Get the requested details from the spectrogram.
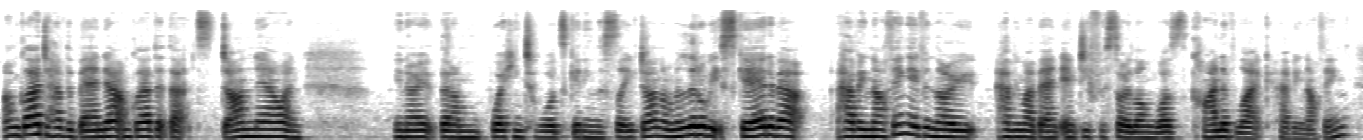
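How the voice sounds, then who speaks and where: Woman, thirties, low-pitched voice, casual vlog chat, candid and conversational. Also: fairly even intonation, moderate pace, darkish tone. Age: 30s. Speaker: vlogger. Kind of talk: casual personal video diary.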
